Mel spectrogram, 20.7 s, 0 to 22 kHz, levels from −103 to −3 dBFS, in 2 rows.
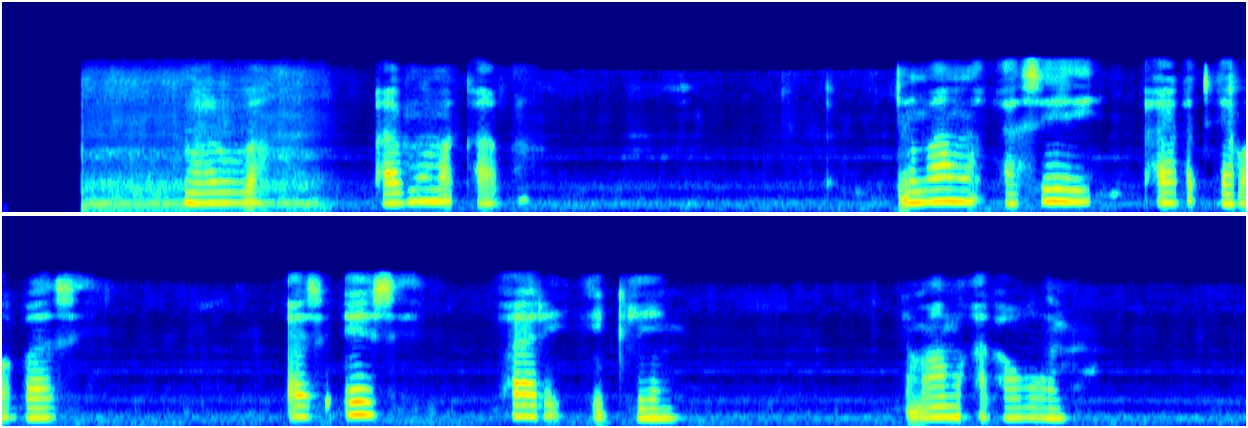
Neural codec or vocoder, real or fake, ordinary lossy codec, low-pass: codec, 24 kHz, 1.2 kbps, DualCodec; fake; AAC, 48 kbps; 7.2 kHz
